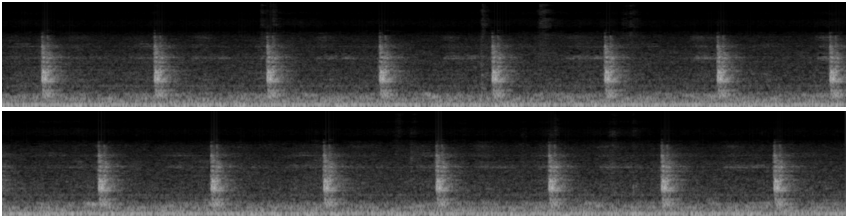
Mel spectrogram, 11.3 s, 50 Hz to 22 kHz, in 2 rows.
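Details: Regular sharp knocking clicks about 80 a minute over a steady low hum from a GE MRI scanner running a daily quality-assurance scan on a head phantom in a head coil: MRI scanner noise.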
